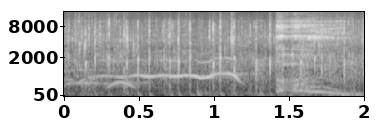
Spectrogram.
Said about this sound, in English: Give them a clap.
